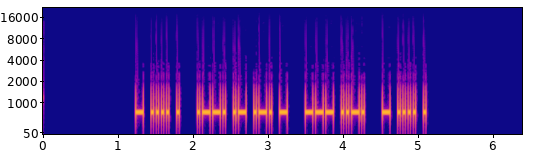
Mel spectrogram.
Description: Morse code, heard as a keyed tone, about 34 wpm, 700 Hz. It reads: THE PART OF THE
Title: Sets of 4 Words 35wpm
